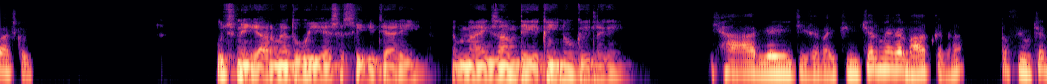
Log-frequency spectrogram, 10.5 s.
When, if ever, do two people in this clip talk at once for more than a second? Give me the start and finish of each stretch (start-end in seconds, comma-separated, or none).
none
